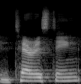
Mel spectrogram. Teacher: Et là, ce qui est non pas difficile, mais interesting, intéressant, c'est cet accent tonique qui est sur la première syllabe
